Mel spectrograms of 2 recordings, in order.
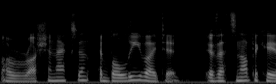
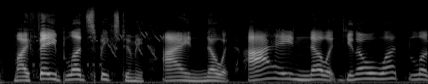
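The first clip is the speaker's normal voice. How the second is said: put-on old-bag voice, louder; 6 semitones higher, 10 dB louder than usual. Naming the killer in a mystery, the speaker suddenly sounds like an old bag. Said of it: "I sound like old bag right now".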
